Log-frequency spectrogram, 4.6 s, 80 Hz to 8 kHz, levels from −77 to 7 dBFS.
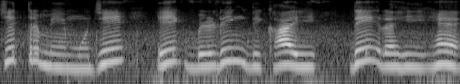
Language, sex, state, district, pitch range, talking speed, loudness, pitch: Hindi, female, Madhya Pradesh, Katni, 210-265 Hz, 115 wpm, -20 LUFS, 225 Hz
